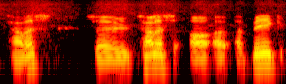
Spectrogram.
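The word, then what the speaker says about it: Thales: who tell us are it's pronounced tell us a lot of people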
